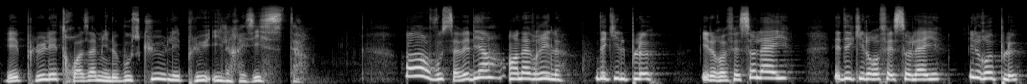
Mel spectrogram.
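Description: Mellow woman reading a children's story. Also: medium pitch. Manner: expressive, lilting.

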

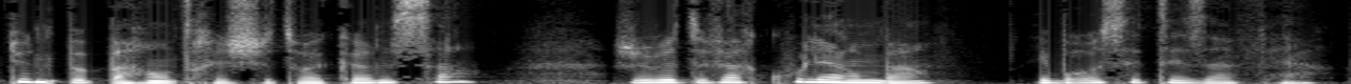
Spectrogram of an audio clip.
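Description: Brisk, commanding grown woman in an audiobook, read by a female narrator; husky, dark tone, dry sound. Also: lowish voice, expressive, no echo. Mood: brisk teasing. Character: brisk, teasing grown woman scolding a boy.

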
